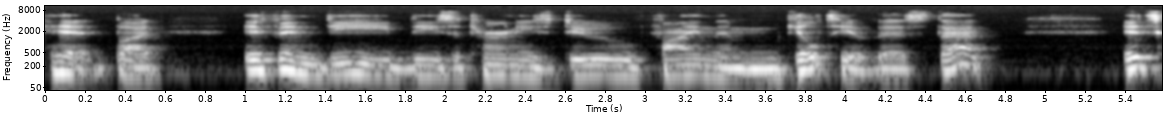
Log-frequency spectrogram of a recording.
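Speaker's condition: No condition

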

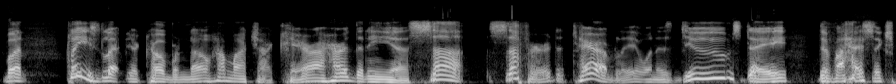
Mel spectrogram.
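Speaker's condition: No condition

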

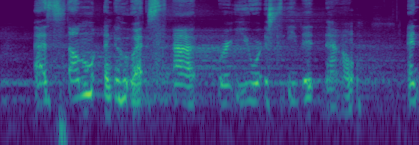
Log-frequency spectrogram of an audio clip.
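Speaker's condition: Dysphonia; diagnosed dysphonia; compromised vocal ability, self-described sultry voice, still able to speak

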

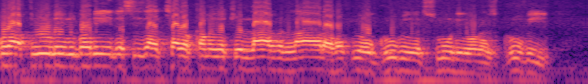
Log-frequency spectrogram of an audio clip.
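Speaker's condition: No condition

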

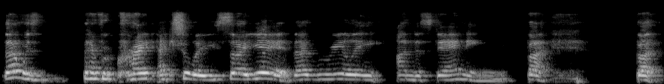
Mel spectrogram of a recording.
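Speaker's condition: Aphasia; young onset stroke from PFO, reduced right hand function, PFO closure 3.5 to 4 months post-stroke; a few years post-stroke, speech helped by telling story as guest speaker; unable to speak for a week after stroke, talked slowly early on

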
